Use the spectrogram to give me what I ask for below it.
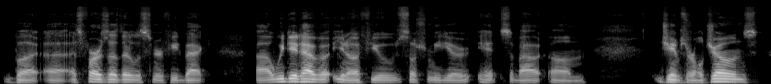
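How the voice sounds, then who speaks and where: A man's voice: on the low side, normal speed, dry recording, studio quality. A man hosting a podcast, running segments in an easygoing way with lots of agreeing. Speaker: podcast host. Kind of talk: casual podcast chat.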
